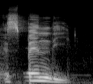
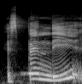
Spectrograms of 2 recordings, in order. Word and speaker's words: Spendee: Yo otra que, les tengo, esta sería el número 3 de, la lista que, les estamos compartiendo, se llama Spendy. Spendy eh, se escribe eh, S-P-E-N-D-E-E, Spendy.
